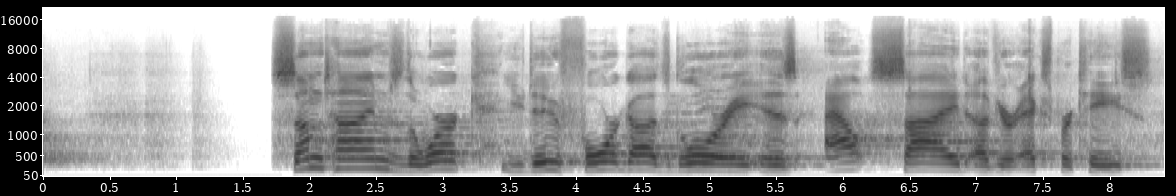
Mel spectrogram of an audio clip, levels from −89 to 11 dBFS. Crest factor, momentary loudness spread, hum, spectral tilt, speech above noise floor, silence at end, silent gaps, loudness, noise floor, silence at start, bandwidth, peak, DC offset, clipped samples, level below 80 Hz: 16 dB; 7 LU; none; -0.5 dB/octave; 50 dB; 0.1 s; none; -16 LUFS; -66 dBFS; 0 s; 17 kHz; -2 dBFS; under 0.1%; under 0.1%; -88 dBFS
